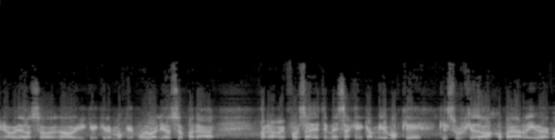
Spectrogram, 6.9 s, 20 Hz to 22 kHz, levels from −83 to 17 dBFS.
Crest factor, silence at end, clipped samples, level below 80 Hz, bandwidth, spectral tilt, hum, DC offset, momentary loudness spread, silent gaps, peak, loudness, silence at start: 16 dB; 0 s; under 0.1%; -70 dBFS; 12.5 kHz; -0.5 dB/octave; none; under 0.1%; 5 LU; none; -2 dBFS; -16 LUFS; 0 s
